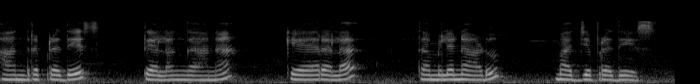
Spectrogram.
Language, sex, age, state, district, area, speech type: Telugu, female, 30-45, Andhra Pradesh, Vizianagaram, urban, spontaneous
